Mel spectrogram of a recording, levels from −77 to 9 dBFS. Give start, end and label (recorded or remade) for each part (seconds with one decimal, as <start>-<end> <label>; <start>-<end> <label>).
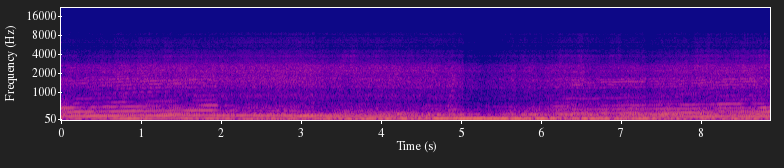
0.0-2.3 remade; 2.3-2.9 recorded; 2.9-3.5 remade; 3.5-4.2 recorded; 4.2-6.9 remade; 6.9-8.9 recorded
